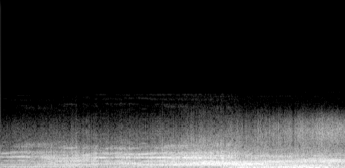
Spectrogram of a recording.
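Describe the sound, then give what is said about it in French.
A TIE fighter scream built from a young elephant's trumpet and a car tyre on a wet road: a harsh, sustained tonal roar with a gritty hiss, swelling gently in loudness throughout. “les petits appareils de combat de l'Empire est fait avec le barrissement d'un jeune éléphant et le bruit d'un pneu de voiture sur une route mouillée.”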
